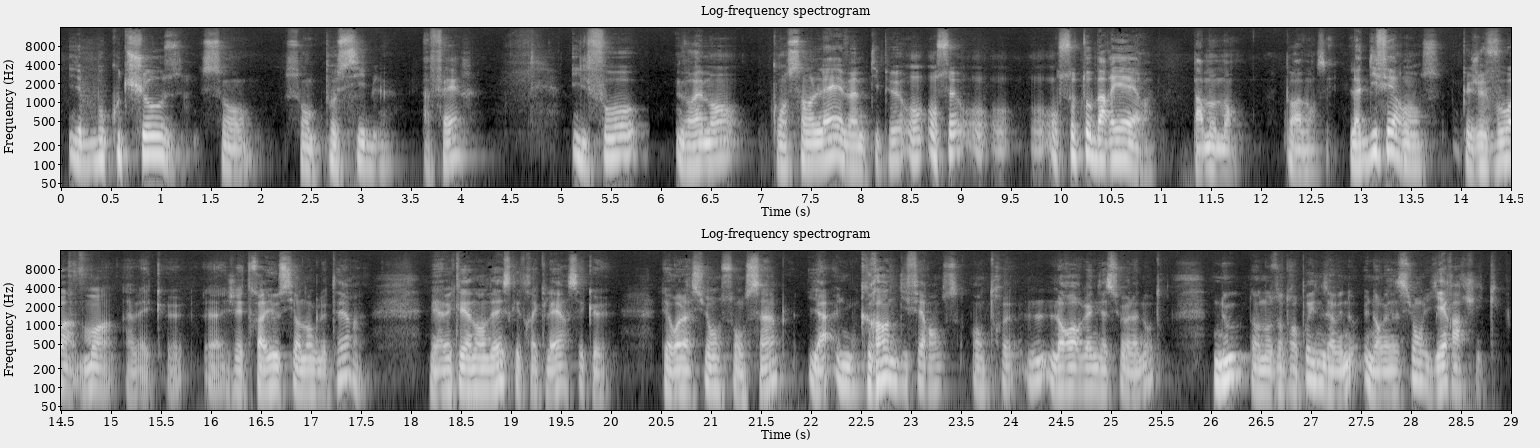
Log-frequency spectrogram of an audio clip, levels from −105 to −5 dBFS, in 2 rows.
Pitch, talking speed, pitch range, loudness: 110 Hz, 160 wpm, 100-125 Hz, -26 LUFS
